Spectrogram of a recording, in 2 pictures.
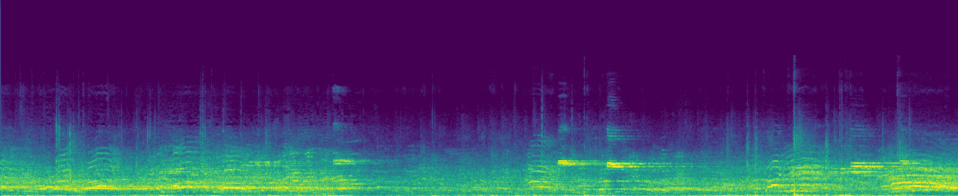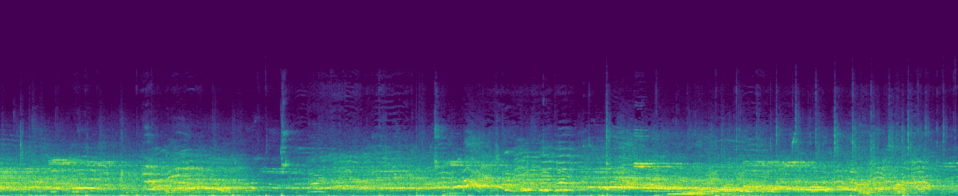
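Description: A crowd of players and spectators chatters and calls out in a large echoing hall.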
